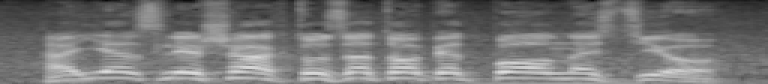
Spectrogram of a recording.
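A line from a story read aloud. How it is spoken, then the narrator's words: Shouted. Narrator (Russian): крикнул Васечкин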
